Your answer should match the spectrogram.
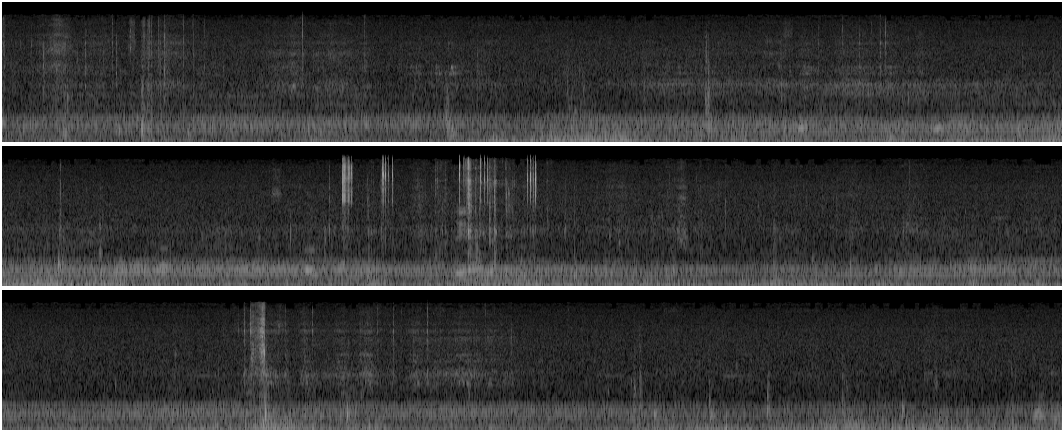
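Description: Boat motor running steadily with a constant multi-tone hum, over a low rumble that swells a few times. A few sharp clicks come about halfway through.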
